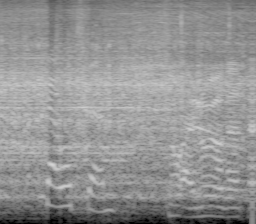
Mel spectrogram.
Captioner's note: whirring continues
